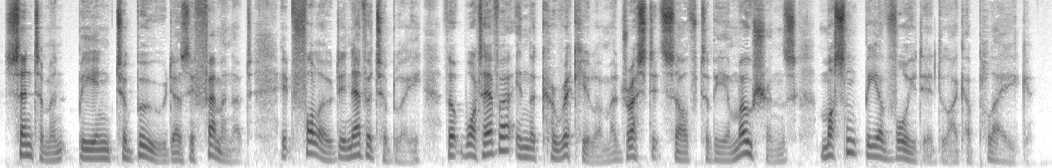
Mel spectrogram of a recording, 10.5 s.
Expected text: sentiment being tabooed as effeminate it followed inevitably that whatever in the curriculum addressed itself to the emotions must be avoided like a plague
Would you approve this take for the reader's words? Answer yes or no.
no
